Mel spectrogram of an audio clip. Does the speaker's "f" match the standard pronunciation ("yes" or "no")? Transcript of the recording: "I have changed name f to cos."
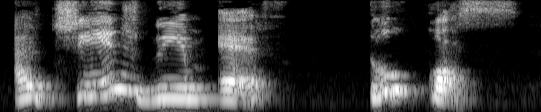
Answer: yes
